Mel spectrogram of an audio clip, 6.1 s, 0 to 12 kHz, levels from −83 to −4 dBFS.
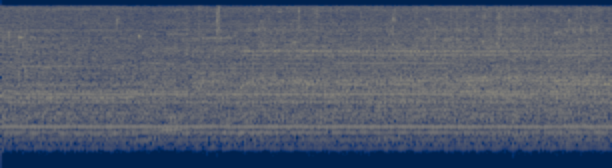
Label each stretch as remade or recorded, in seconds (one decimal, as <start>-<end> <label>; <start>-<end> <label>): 0.0-6.1 recorded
